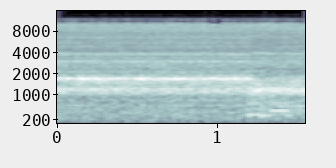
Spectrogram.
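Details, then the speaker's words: Minipegaso cough assist machine in automatic mode, delivering air according to set timings: steady whooshing airflow with a faint whine during the insufflation (inspiratory) phase. "accensione e poi in questo periodo respirazione d'ispirazione l'ispirazione mentre in automatico eroga in base ai tempo impostati accensione e la macchina parte la sua ispirazione"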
